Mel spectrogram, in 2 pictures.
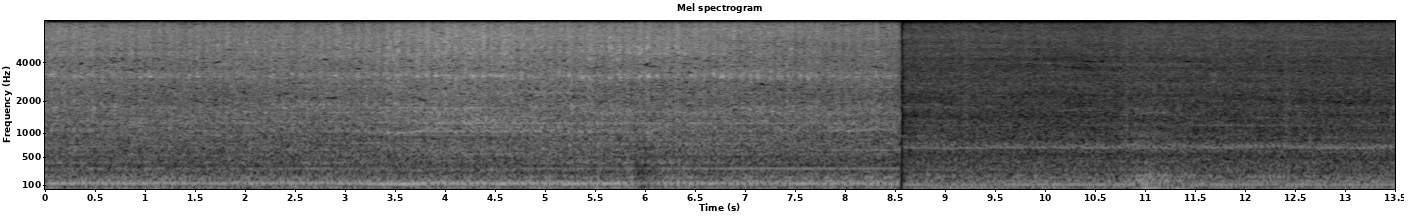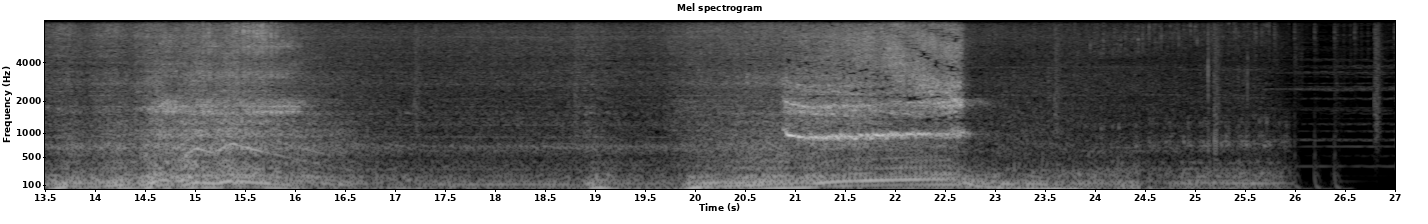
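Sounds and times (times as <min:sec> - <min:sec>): car engine revving driving past: 0:18.8 - 0:26.0.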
